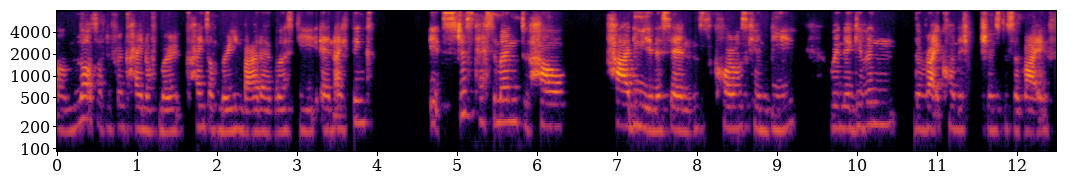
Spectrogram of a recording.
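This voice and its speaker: A woman's voice: lowish voice, steady tone, normal speed. A young woman giving an informal, conversational presentation as a marine biologist over a video call. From Singapore. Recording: dull, lo-fi online call audio.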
